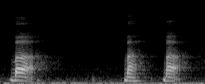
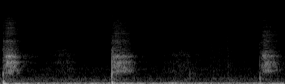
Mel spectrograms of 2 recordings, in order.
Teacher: So the P sound is more like air puffing.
